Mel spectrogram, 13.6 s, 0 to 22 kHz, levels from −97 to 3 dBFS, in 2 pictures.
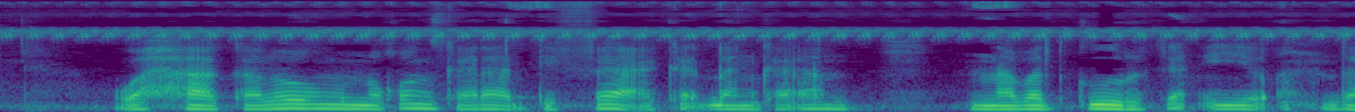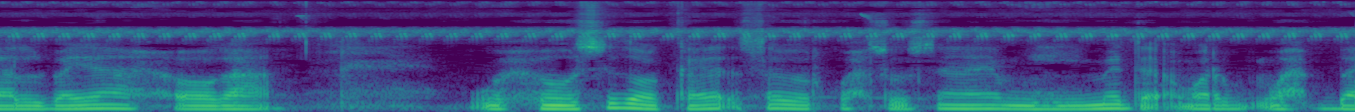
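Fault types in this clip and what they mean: No faults detected in this recording.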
